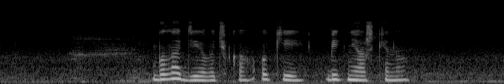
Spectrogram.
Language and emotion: Russian, sad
